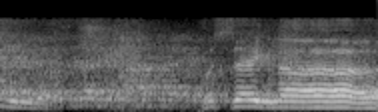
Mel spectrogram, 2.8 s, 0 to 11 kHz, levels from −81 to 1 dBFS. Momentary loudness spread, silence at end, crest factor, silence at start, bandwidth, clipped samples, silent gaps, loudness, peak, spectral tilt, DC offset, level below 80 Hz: 14 LU; 0 s; 14 dB; 0 s; 6.4 kHz; under 0.1%; none; -26 LUFS; -10 dBFS; -5.5 dB/octave; under 0.1%; -68 dBFS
